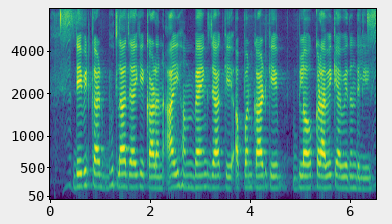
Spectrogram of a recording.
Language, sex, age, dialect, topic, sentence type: Magahi, male, 18-24, Western, banking, statement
